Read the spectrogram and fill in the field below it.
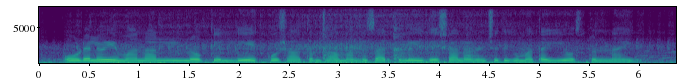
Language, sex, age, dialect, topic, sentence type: Telugu, male, 18-24, Telangana, banking, statement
